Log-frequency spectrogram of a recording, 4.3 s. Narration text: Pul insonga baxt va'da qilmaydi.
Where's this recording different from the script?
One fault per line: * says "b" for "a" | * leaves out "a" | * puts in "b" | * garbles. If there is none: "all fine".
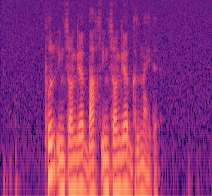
* says "insonga" for "va'da"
